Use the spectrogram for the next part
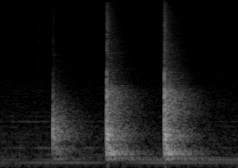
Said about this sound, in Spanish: volvió a su piso y volvió a escuchar los tres golpes en la puerta.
